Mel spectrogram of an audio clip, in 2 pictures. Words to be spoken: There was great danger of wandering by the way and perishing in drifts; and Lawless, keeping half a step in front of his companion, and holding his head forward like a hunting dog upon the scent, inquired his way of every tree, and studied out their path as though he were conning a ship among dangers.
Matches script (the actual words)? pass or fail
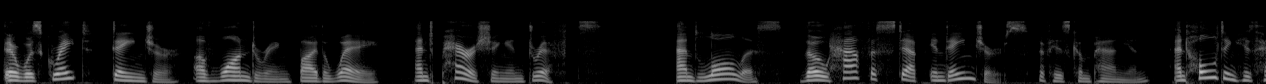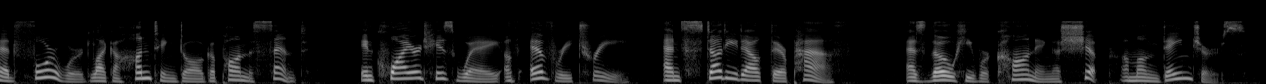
fail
